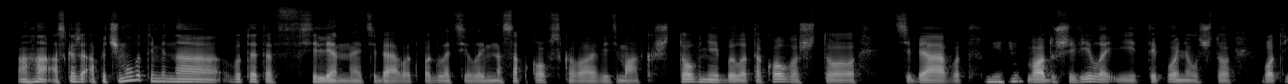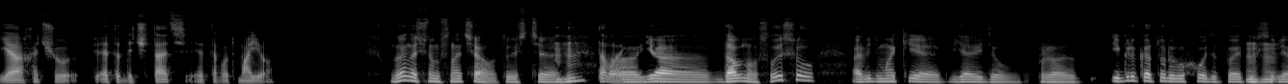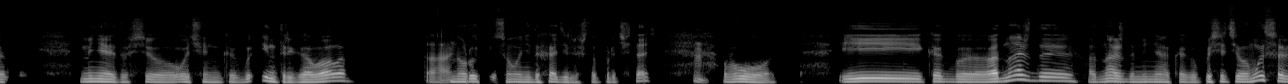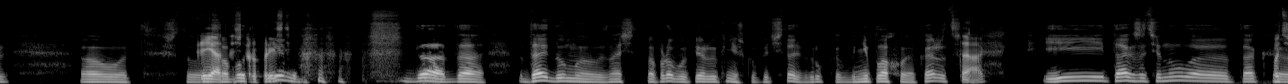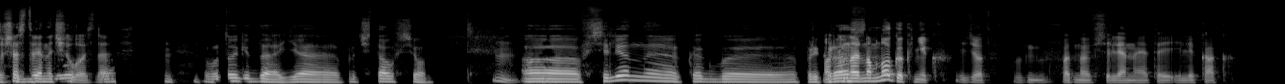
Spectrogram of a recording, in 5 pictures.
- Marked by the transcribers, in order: tapping; laugh; other background noise; laugh
- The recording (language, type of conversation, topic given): Russian, podcast, Какая книга помогает тебе убежать от повседневности?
